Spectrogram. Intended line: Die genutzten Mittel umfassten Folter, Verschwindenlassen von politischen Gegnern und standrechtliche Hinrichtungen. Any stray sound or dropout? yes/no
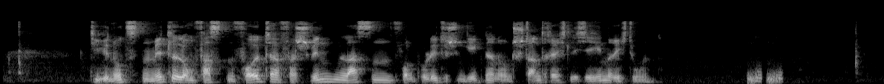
yes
